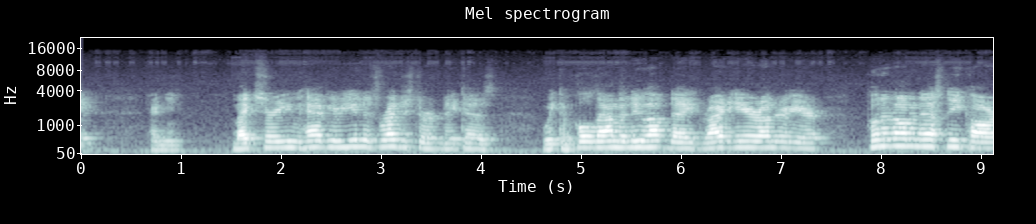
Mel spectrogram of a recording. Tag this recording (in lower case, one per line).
speech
